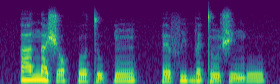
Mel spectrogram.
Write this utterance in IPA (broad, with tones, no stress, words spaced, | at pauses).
a˦na˦˨ʃɔ˨˦k͡po˧ tu˧k͡pũ˦ | ɛ˧fi˦bɛ˦˨ tũ˧ʃi˧mu˦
